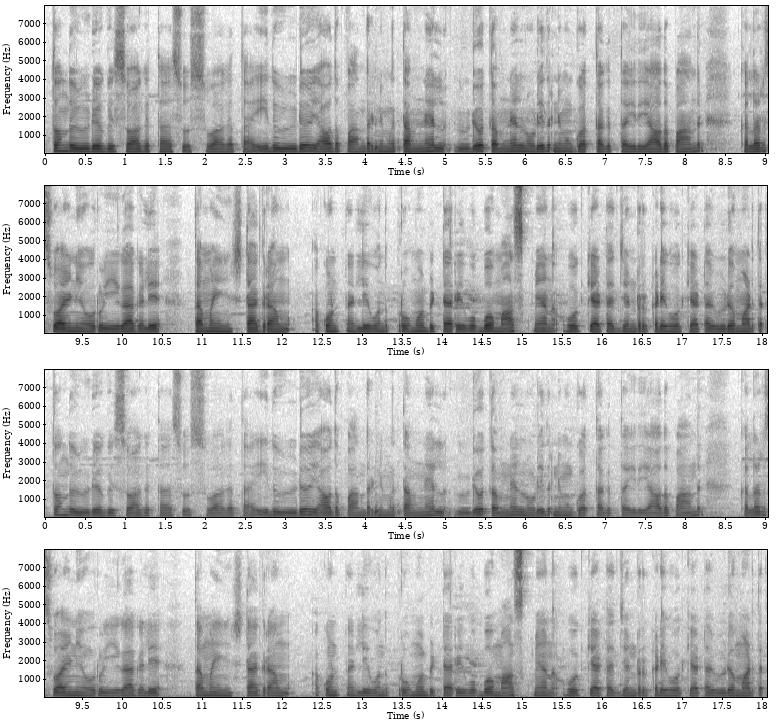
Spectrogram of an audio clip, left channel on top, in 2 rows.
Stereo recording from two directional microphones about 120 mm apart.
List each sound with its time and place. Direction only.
0.3 s speech: 40° left (ahead or behind)
3.2 s speech: 15° left (ahead or behind)
4.2 s speech: 45° left (ahead or behind); by 18.0 s 15° left (ahead or behind)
